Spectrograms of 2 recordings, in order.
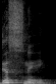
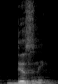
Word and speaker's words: Disney: you say this word if you said Disney that's the mistake the s in the middle is actually a sound as you can see in the pronunciation symbols on the screen so it's Disney remember that number five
